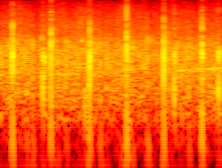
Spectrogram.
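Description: Applause for horror director Wes Craven during a casual podcast chat about Halloween costumes, heard as a short run of distinct, fairly sparse claps spaced evenly like a few hands clapping in rhythm, close and moderately loud.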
